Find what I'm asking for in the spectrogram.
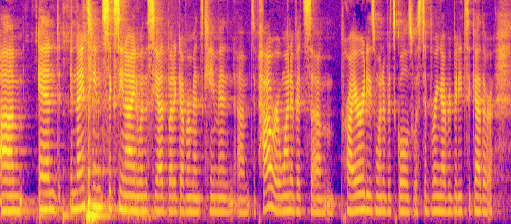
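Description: A woman speaks at a moderate pace and a medium pitch with fairly even intonation. Her loudness swings widely, with noticeable background noise behind her. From Somalia. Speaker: doctoral student, Somali community activist. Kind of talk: panel talk.

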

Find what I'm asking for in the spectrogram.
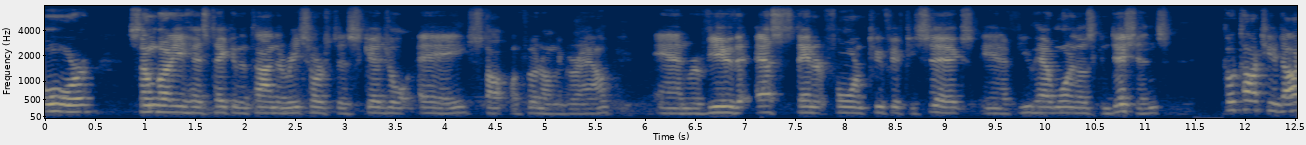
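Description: A man at a fairly slow pace, ordinary pitch variation and big swings in loudness, with light background noise. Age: 50s. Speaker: government recruiter, military veteran; webinar presenter. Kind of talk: webinar presentation. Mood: helpful, conversational. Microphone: webcam.

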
